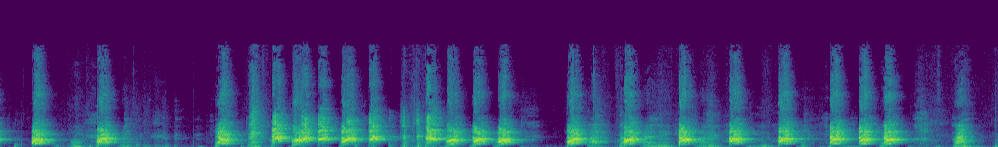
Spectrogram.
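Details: Two West Highland White Terriers playing together, barking excitedly in long rapid runs of bright yappy barks, about seventy-eight a minute, separated by short pauses, with faint growling in between.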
